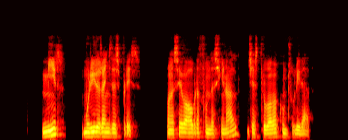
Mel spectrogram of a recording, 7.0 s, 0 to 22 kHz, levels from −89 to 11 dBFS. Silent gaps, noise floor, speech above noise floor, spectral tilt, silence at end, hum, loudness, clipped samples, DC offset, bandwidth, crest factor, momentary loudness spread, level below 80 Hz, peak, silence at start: 1.33-1.64 s, 2.81-3.34 s, 4.82-4.94 s; under -90 dBFS; over 73 dB; -7 dB/octave; 0.8 s; none; -18 LUFS; under 0.1%; under 0.1%; 7.8 kHz; 18 dB; 13 LU; -58 dBFS; -2 dBFS; 0.85 s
